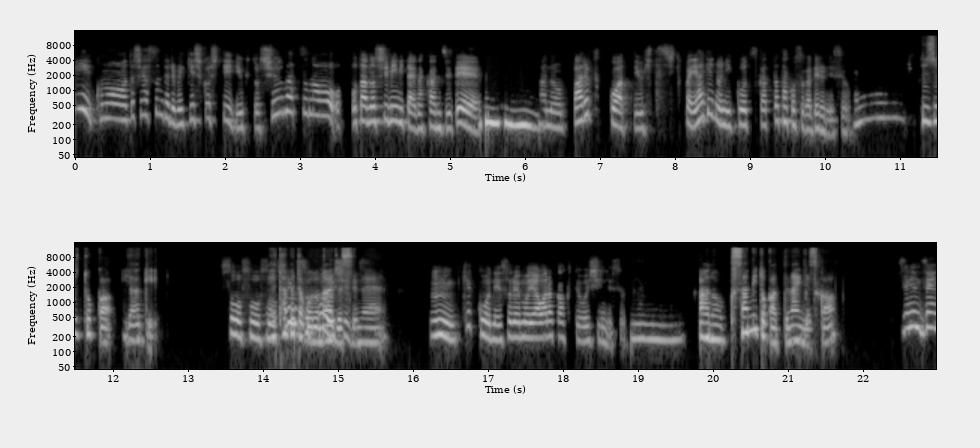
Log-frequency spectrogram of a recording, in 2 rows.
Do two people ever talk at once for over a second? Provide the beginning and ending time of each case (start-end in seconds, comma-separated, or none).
14.0-15.4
